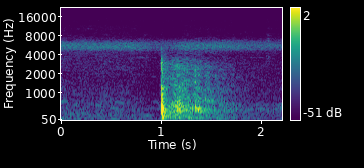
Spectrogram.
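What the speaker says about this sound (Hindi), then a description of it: "ये फायरिंग फिर से शुरू हो चुकी है" Single sharp gunshot during an Indian Army encounter with terrorists at a hideout in Anantnag, a sudden loud crack followed by a rolling echo that decays over about a second against a steady high background hiss.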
